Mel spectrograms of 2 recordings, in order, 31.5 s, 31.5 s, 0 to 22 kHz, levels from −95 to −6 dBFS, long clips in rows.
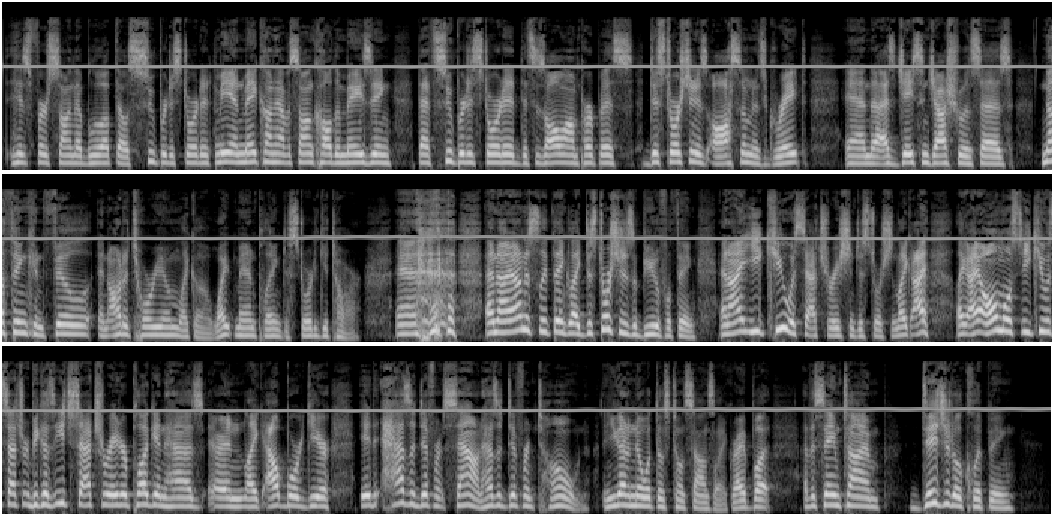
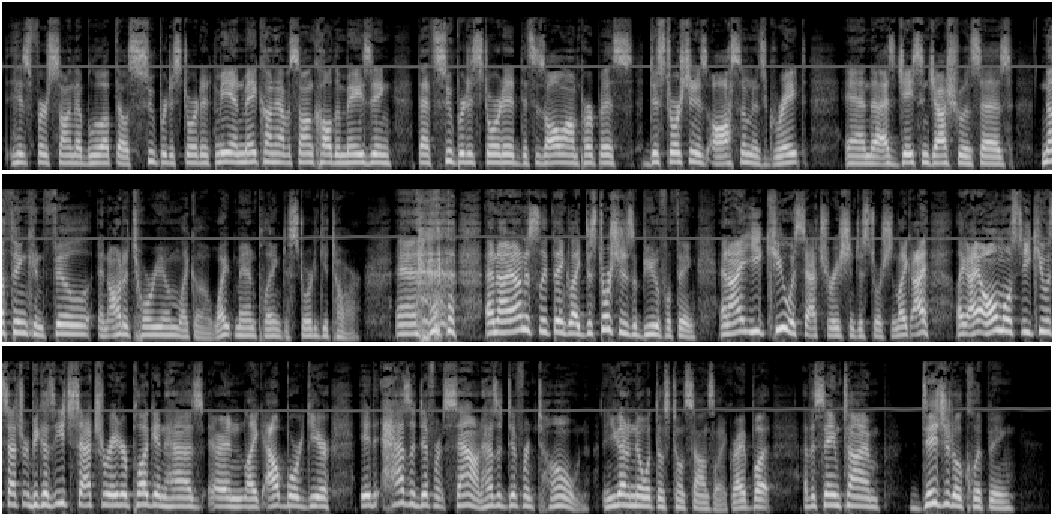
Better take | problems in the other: second | high-pitched whine; loud; throughout; 4.5 kHz, 9 dB below the speech; faint in the second

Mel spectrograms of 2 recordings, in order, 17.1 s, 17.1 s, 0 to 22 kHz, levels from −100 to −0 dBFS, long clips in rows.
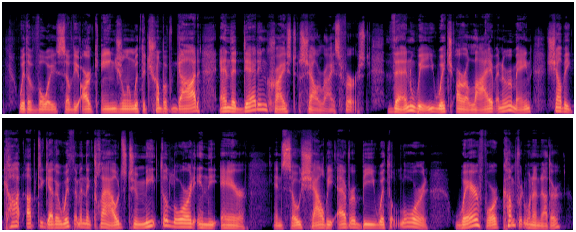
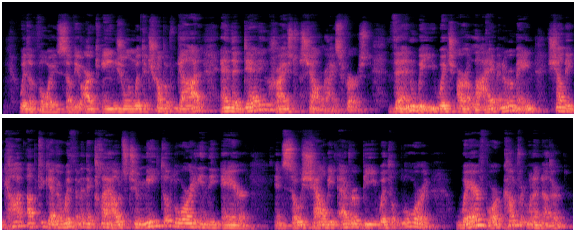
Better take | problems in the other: first | room echo; slight; dies away in 0.3 s // off-mic speech; far

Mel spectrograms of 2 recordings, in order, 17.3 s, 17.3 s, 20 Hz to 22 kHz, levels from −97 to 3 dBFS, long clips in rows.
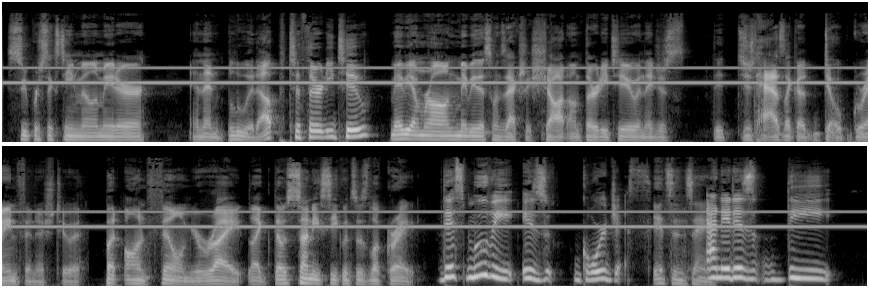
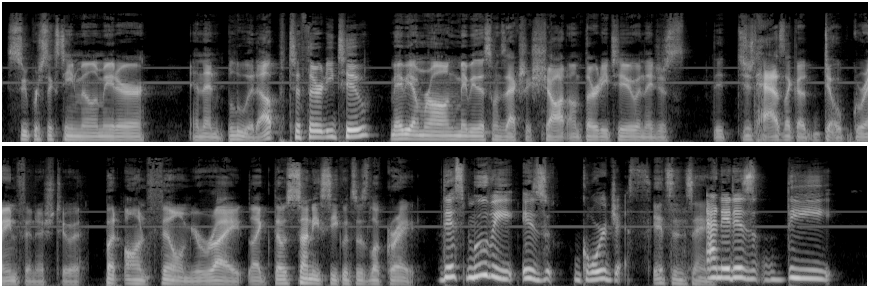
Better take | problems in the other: second | high-pitched whine; loud; throughout; 2 kHz, 6 dB below the speech; faint in the second

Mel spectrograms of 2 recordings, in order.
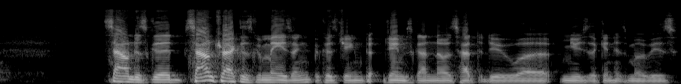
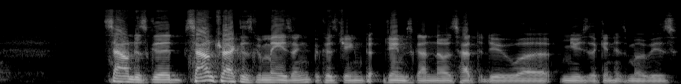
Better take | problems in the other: neither | distortion; slight; 2% of the sound clipped; the same in both

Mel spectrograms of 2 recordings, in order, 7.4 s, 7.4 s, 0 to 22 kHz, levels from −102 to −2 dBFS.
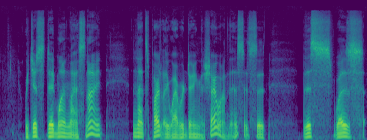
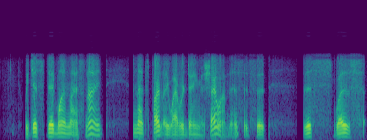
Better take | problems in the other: first | phone-call audio; poor line; nothing above 4 kHz

